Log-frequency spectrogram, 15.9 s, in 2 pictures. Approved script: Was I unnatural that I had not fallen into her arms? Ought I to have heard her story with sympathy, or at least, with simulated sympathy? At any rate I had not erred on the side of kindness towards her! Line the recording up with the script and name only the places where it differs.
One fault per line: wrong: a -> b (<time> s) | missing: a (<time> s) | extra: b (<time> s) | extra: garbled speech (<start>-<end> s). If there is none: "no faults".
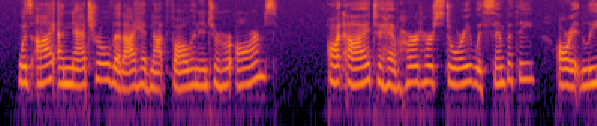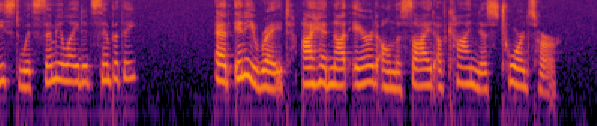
no faults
